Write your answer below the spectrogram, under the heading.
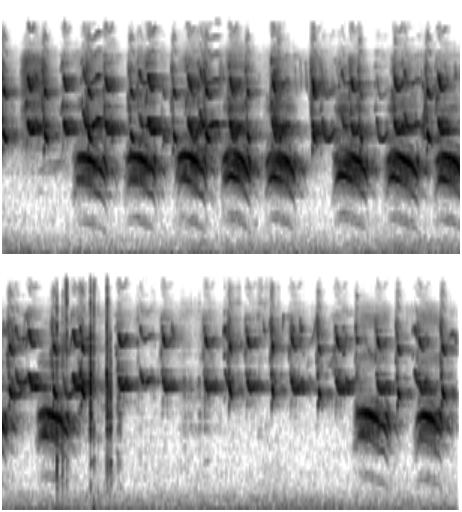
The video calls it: Squirrel territorial calls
